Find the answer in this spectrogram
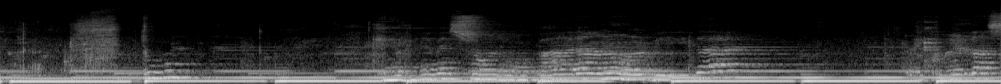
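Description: Live solo performance: guitar playing long held chords that restart in a steady pulse about every second and a half, and a woman's voice singing over them from about four seconds in.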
